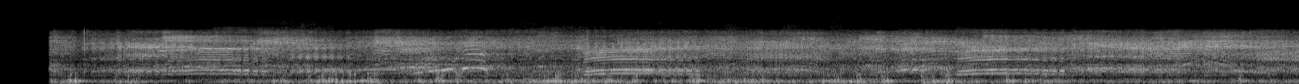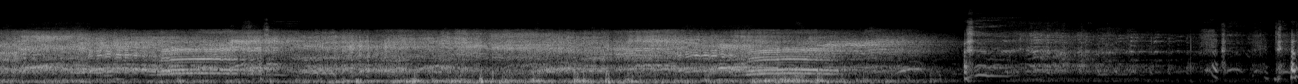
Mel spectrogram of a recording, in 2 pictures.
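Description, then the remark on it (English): Several voices imitate sheep, overlapping wavering "baa" bleats repeated steadily for over twenty seconds, loud, with laughter mixed in before the chorus cuts off abruptly near the end. “So when you watch this video, I want you to get your sheep bah voice, okay?”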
